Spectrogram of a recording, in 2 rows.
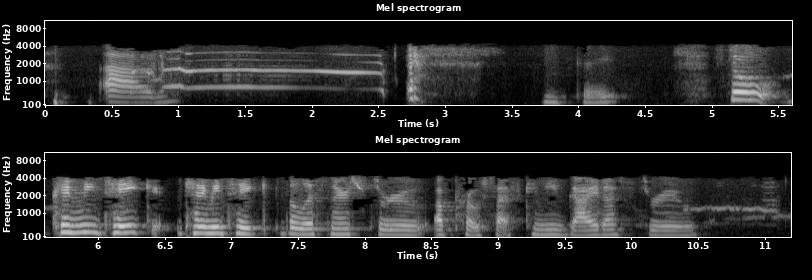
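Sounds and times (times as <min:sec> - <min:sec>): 
speech: 0:00.5 - 0:01.1, 0:03.8 - 0:04.4, 0:05.1 - 0:10.6
rooster crowing: 0:00.8 - 0:02.6.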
